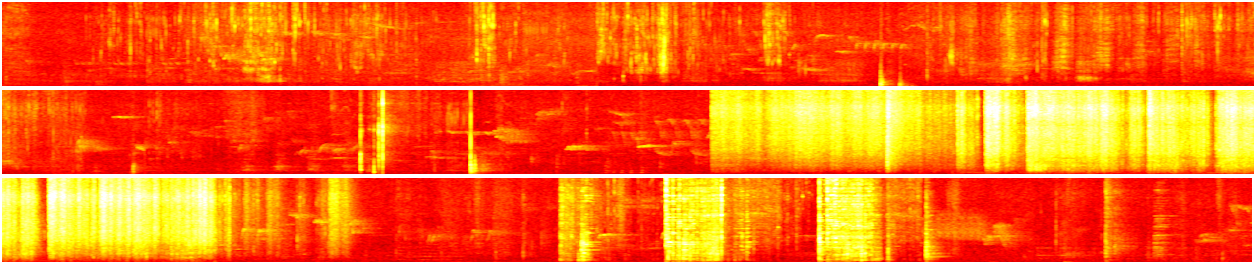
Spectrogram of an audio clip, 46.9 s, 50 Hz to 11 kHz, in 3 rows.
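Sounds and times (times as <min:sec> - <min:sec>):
foil crackling rustle: 0:11.8 - 0:16.4, 0:24.5 - 0:35.8, 0:38.3 - 0:42.8
handling noises: 0:24.5 - 0:35.8, 0:38.2 - 0:43.2.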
